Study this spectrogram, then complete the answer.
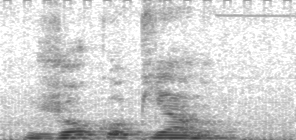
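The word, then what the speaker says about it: Giuoco Piano: ötürü müdahale ettiği açılışlarda ikincisinin ismi İtalyanca'da joko piyano diye bilinen açılmıştır şimdi bu nasıl yazılıyor nasıl okunuyor Ben satrançla ilgilendiğim devirden bu yana İtalyanca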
